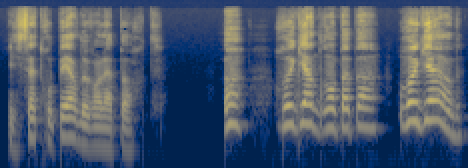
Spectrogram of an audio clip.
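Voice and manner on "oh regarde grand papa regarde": put-on high-pitched child calling out; excited cry. A narrator's reading. Charlie to grandpa at the window, excited cry. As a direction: cry out in a higher voice. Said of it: "cria Charlie".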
